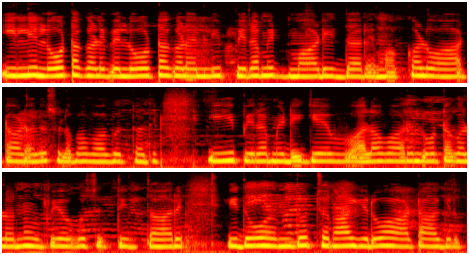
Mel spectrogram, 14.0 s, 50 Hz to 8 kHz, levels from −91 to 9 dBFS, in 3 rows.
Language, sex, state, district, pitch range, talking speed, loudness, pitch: Kannada, female, Karnataka, Gulbarga, 225-245 Hz, 80 wpm, -24 LUFS, 230 Hz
